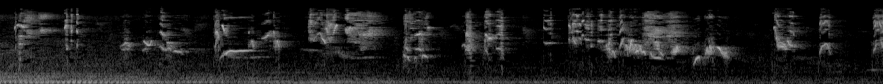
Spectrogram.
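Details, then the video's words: Greater green leafbird song to encourage other birds to sing: bursts of high chatter and whistles with brief pauses, a low hum early on. "PANCINGAN SUARA BURUNG CAK IJO BAHAN AGAR CEPAT GACOR"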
